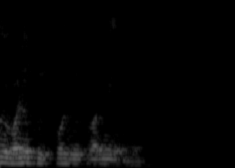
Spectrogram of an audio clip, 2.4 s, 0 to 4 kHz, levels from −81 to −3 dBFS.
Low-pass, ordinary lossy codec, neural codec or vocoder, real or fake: 3.6 kHz; MP3, 32 kbps; none; real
